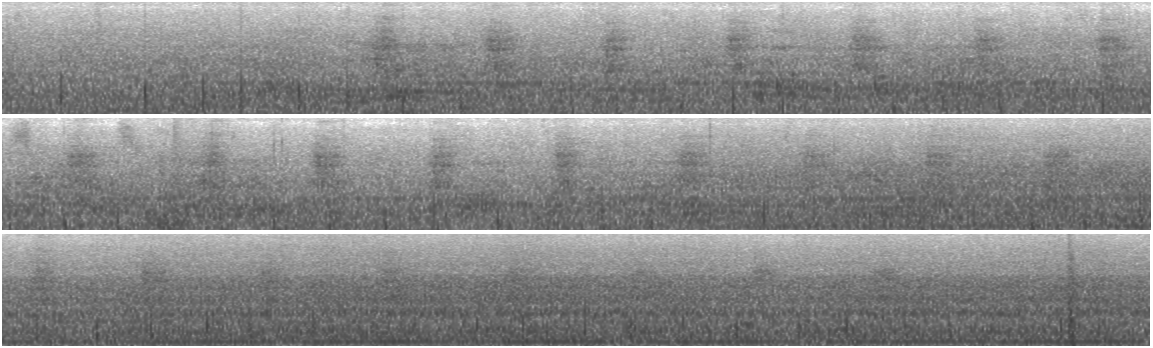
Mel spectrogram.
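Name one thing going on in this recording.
Quick footsteps run steadily on pavement.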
